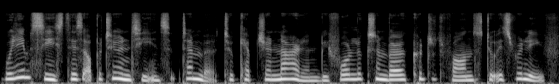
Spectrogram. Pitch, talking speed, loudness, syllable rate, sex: 220 Hz, 170 wpm, -15 LUFS, 6.2 syllables/s, female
